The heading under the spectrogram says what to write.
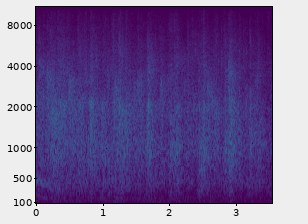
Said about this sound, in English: Can somebody give Jesus a mighty clap in this place? Come on.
